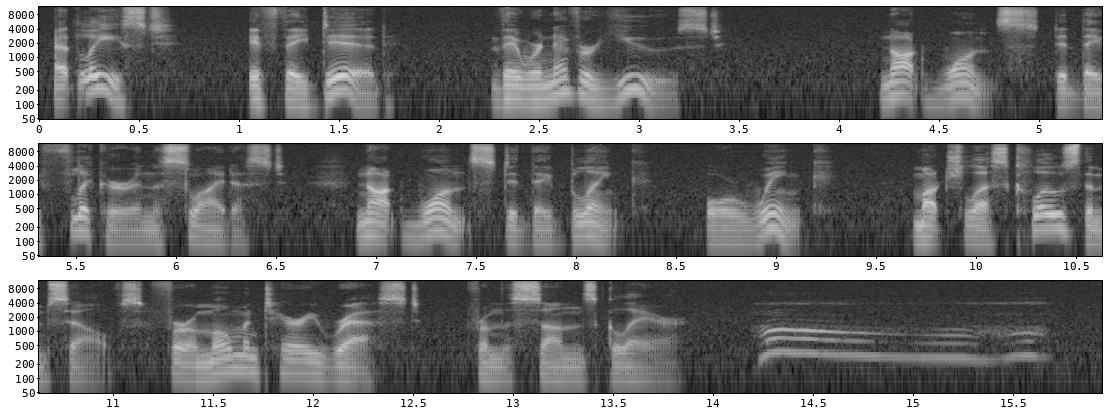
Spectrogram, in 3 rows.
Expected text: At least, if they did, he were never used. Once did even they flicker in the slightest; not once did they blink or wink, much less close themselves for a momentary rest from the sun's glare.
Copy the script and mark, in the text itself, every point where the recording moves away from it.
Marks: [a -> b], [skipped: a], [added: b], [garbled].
At least, if they did, [he -> they] were never used. [added: Not] Once did [skipped: even] they flicker in the slightest; not once did they blink or wink, much less close themselves for a momentary rest from the sun's glare.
